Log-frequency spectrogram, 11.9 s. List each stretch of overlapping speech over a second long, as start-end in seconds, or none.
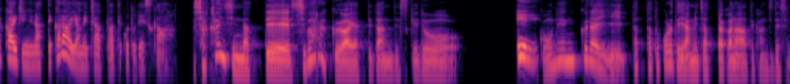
none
